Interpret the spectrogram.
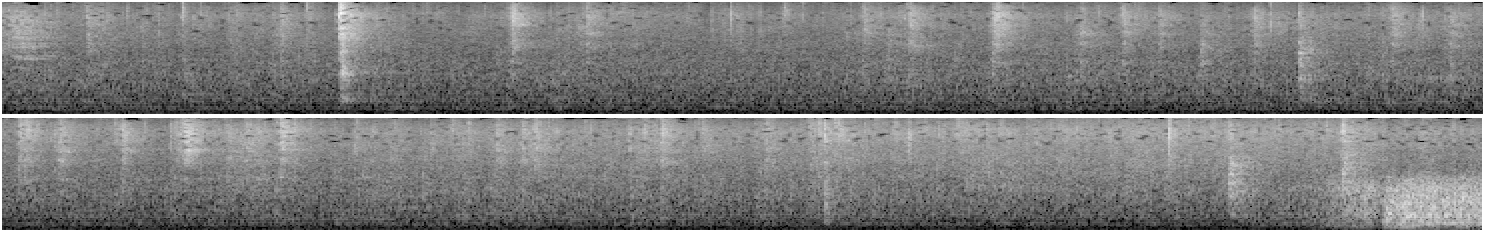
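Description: Steady rain with scattered drops tapping on a surface; near the end a loud clap of thunder breaks in.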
